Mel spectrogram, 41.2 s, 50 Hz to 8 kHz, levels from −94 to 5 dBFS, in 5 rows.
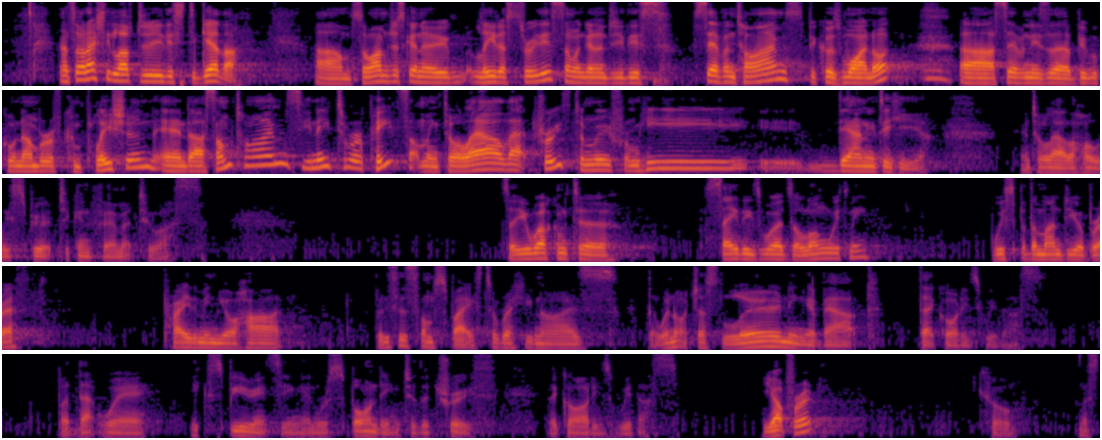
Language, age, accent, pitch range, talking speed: English, 30-49, Australian, 110-155 Hz, 185 wpm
